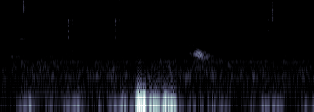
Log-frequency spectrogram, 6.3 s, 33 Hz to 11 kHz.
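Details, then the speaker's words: Left knee, straightening from deep flexion (about 70 degrees): about five sharp, faint clicks over low limb-movement rumble; clicks persist even with kneecap manipulation, absent with passive strap-assisted straightening: knee crepitus (clicking). "I'm still getting clicking there's still some something going on there that's producing the clicks"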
